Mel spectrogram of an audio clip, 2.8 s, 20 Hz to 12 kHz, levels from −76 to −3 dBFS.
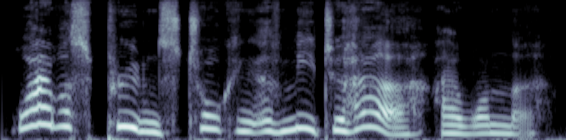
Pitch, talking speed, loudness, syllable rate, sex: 260 Hz, 210 wpm, -18 LUFS, 5.4 syllables/s, female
